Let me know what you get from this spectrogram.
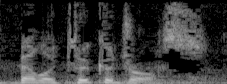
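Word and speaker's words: Balatucadros: Archaeologists have guessed. Based on sort of runic inscriptions, that his name is Balatukadros, and I'm glad I pronounced it correctly.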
